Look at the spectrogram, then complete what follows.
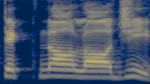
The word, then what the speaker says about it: technology: I have technology, technology. The correct pronunciation is, it's not technology, it's technology. So if I have technology, the pronunciation technology has 4 syllables, technology, technology, 4 syllables.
